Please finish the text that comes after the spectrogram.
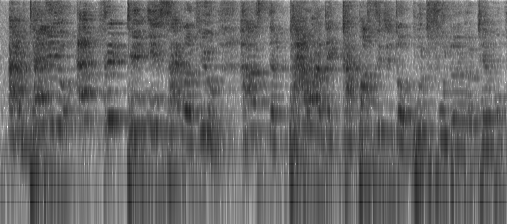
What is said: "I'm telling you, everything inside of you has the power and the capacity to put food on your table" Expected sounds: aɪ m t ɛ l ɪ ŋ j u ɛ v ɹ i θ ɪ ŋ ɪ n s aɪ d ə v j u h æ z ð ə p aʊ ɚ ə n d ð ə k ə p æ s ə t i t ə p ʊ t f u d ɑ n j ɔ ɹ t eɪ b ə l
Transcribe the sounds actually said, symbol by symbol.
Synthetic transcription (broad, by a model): aɪ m t ɛ l ɪ ŋ j u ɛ v ɹ i t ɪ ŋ ɪ n s aɪ d ə v j u h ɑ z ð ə p aʊ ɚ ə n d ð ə k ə p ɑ s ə t i t ə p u t f u d ɑ n j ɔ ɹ t eɪ b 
